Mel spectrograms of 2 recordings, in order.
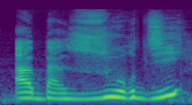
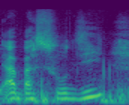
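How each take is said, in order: First: The middle consonant is a buzzing z sound. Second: The middle consonant is a hissing s sound. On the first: The speaker calls it right. "mais la bonne prononciation, c'est abasourdi" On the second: The speaker calls it wrong. "Généralement, on dit"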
